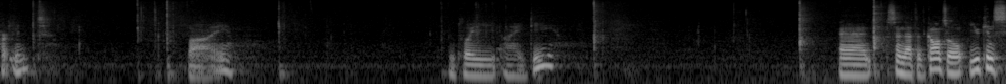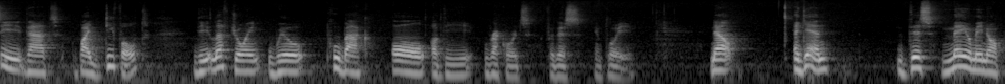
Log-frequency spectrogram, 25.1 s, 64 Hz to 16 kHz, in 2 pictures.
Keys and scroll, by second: 7.3 Tab, 11.2 ctrl+Return.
